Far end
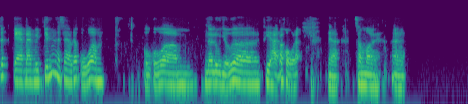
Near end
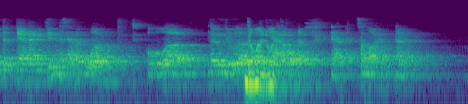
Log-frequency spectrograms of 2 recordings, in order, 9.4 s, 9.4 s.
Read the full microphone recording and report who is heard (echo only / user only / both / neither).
both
